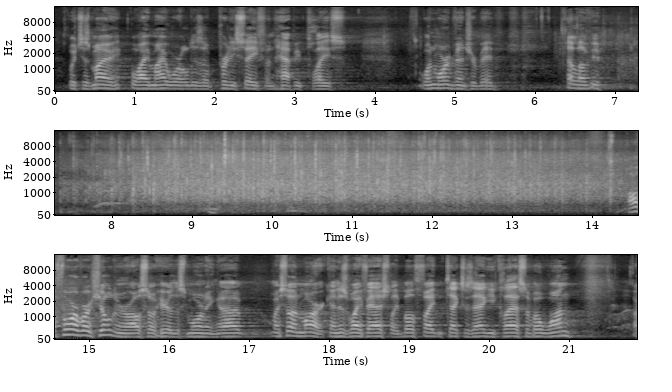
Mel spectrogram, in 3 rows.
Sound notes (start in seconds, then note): 6.9 attendees applauding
